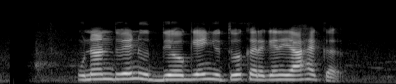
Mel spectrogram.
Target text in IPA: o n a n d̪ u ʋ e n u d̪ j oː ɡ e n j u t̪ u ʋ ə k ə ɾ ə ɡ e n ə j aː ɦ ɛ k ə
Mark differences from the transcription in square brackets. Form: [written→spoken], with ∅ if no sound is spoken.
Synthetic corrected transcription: [o→u] n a n d̪ u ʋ e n u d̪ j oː ɡ e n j u t̪ u ʋ ə k ə ɾ ə ɡ e n ə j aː ɦ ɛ k ə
